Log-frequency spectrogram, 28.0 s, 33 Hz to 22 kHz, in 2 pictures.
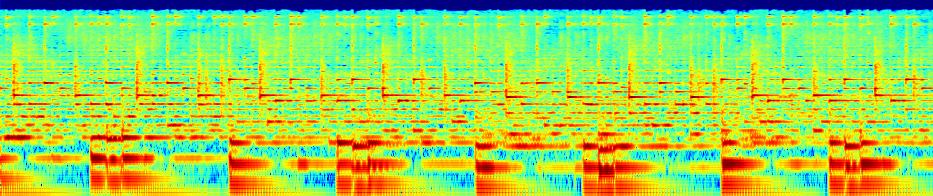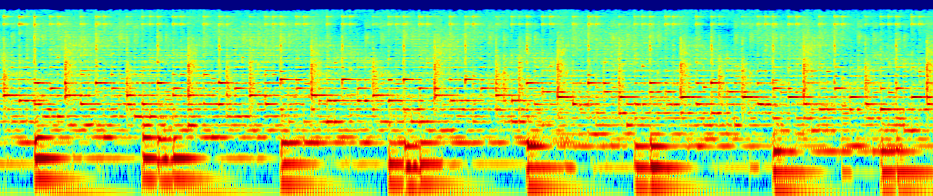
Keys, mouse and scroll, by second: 0.3 click, 0.9 shift+d, 1.1 x, 3.5 click, 5.5 r, 6.0 click, 6.3 g, 7.5 click, 7.7 middle click, 8.8 g, 9.8 click, 10.1 scroll down 1, 10.3 middle click, 11.4 click, 12.1 shift+d, 12.5 y, 13.6 click, 13.8 g, 14.7 click, 15.2 g, 15.9 click, 18.2 s, 19.0 click, 19.2 scroll down 1, 19.4-20.9 middle drag, 20.9 click, 21.2 scroll up 1, 21.7 g, 22.7 click, 23.1 scroll down 1, 23.4 middle click, 24.1 s, 24.8 click, 25.2-27.5 middle drag, 27.5 click, 27.7 scroll down 1.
